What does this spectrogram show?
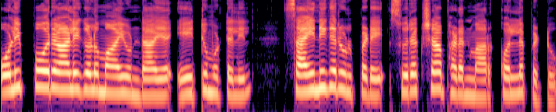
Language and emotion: Malayalam, neutral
